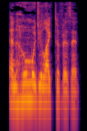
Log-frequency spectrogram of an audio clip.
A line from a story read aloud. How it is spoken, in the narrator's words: he said, his words quite polite, but his tone so flat that it was difficult to read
